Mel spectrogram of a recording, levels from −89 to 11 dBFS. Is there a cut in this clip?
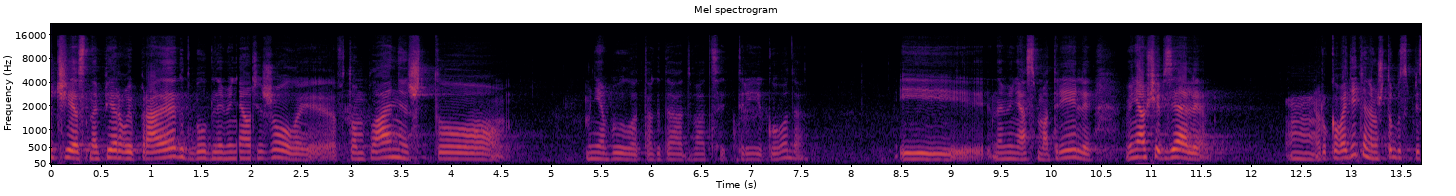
yes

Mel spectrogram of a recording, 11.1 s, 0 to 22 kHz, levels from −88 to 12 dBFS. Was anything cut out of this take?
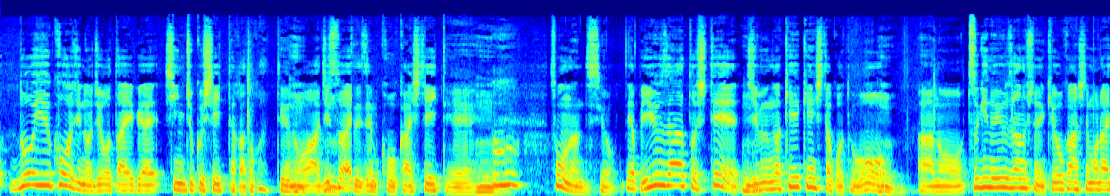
yes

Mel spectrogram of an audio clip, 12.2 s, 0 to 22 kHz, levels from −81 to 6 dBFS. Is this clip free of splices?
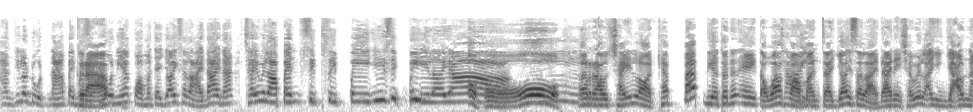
no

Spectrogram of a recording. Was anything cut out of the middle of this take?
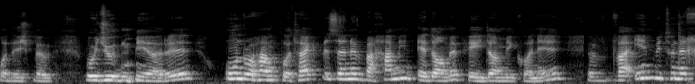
no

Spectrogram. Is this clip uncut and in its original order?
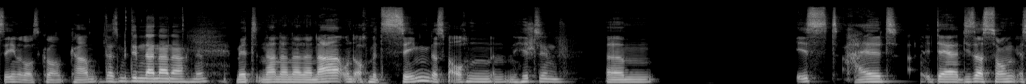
no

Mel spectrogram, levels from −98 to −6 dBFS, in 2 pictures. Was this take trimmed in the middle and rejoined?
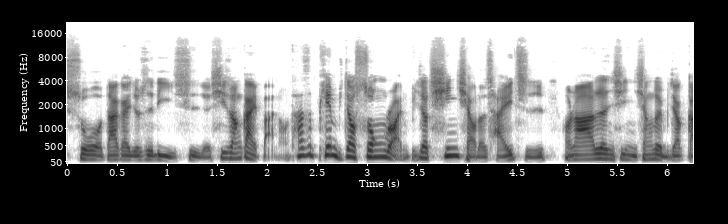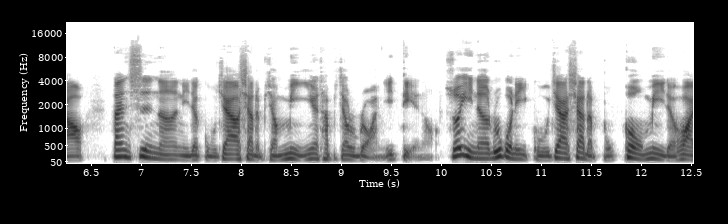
yes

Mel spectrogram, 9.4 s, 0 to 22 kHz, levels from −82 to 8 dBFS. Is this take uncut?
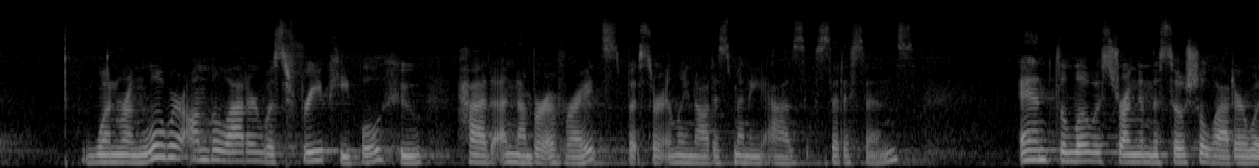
yes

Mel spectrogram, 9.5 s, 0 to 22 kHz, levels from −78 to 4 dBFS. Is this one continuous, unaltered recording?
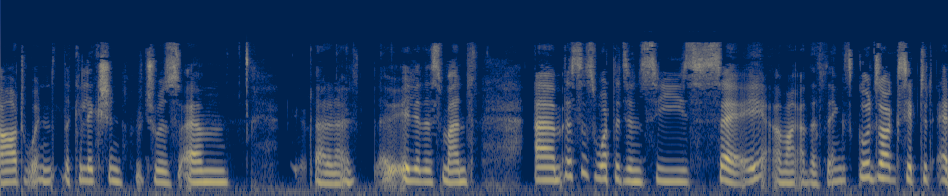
no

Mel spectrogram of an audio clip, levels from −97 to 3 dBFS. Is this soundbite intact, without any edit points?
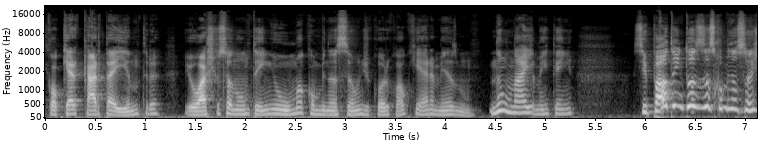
no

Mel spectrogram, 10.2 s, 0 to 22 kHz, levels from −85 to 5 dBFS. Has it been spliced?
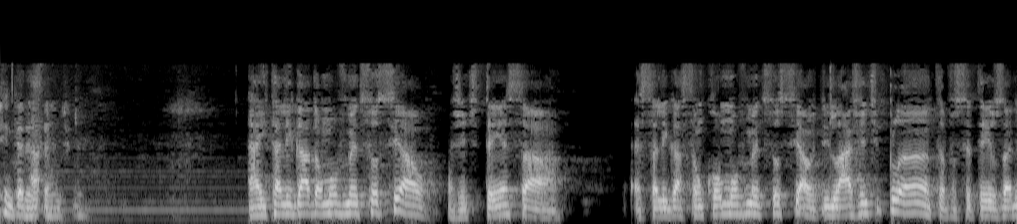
no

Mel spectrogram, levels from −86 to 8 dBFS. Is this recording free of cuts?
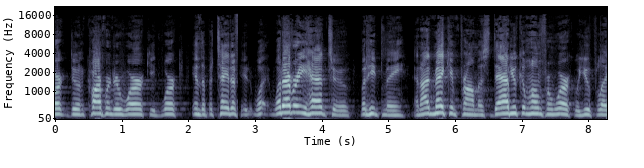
no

